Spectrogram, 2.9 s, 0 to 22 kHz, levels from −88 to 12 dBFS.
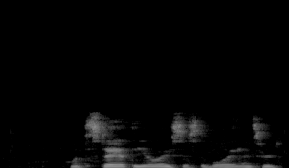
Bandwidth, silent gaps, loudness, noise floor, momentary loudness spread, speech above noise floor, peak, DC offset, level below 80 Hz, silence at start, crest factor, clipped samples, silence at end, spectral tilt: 7.6 kHz; none; -39 LUFS; -82 dBFS; 9 LU; 42 dB; -22 dBFS; under 0.1%; -82 dBFS; 0.7 s; 18 dB; under 0.1%; 0.1 s; -4 dB/octave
